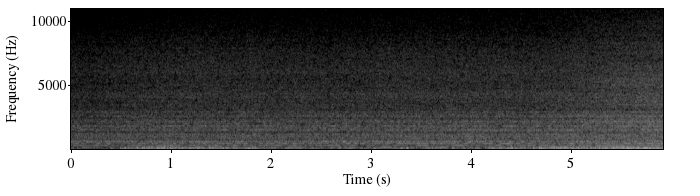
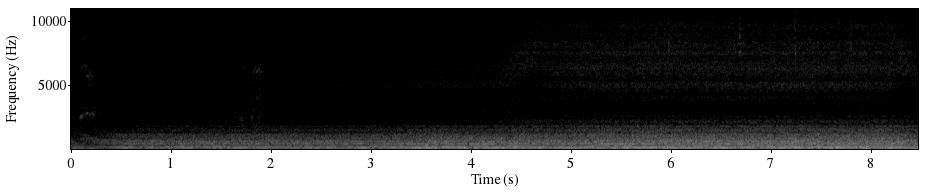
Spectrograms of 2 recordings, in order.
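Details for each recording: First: Radon fan system baseline, mic next to the exhaust discharge before adding a noise suppressor: steady airy rush with low droning hum and faint tones; the noise comes from the fan's exhaust outlet. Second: Radon fan exhaust heard from near the roof edge with a noise suppressor fitted in a mock-up: soft steady low hum that swells slightly then settles; far quieter than without the suppressor, barely audible.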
